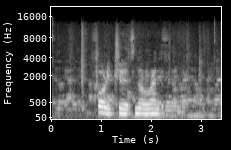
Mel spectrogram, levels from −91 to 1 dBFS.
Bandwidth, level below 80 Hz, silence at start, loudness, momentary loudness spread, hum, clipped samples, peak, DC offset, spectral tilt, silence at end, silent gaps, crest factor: 12.5 kHz; -44 dBFS; 0.05 s; -14 LUFS; 19 LU; none; under 0.1%; 0 dBFS; under 0.1%; -7 dB/octave; 0 s; none; 16 dB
